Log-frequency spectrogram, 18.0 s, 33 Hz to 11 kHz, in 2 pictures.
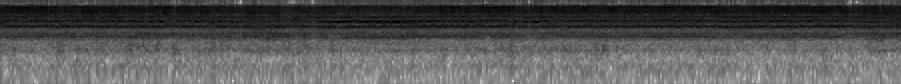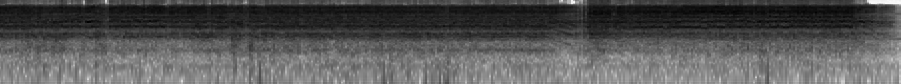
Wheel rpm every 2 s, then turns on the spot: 230, 230, 220, 230, 230, 230, 210, 180, 200.
none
